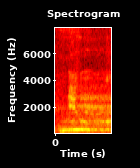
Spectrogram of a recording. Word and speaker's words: GNU: Y es la palabra la más cargada de humor del idioma inglés porque según el diccionario la G es muda y la palabra se pronuncia new, como nuevo.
